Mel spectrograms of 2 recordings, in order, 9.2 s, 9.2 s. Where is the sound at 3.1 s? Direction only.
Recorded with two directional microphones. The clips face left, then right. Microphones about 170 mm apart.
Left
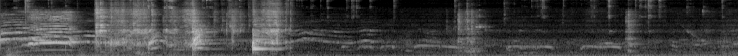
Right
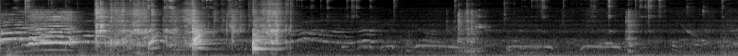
30° left (ahead or behind).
